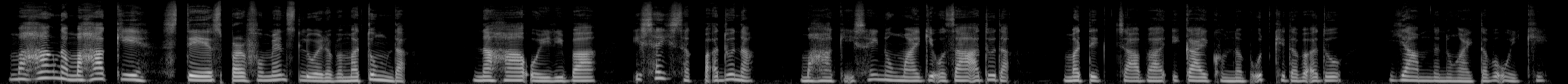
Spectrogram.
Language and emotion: Manipuri, sad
